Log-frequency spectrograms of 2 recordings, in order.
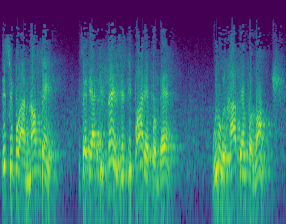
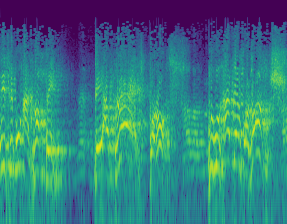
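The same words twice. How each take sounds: First: Said in the usual way. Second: Bold voice of faith. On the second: Retold or imitated. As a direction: proclaim it with fearless confidence. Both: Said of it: "Caleb, he had some faith".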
